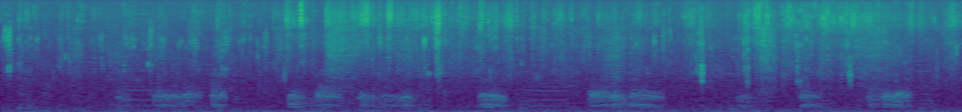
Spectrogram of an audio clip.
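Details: Wild boar sow and piglets in a forest in Sologne, France, filmed by a camera trap: bursts of low, harmonic grunts in quick series, with rustling and crackling undergrowth throughout.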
